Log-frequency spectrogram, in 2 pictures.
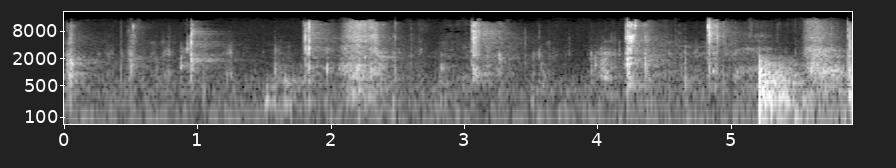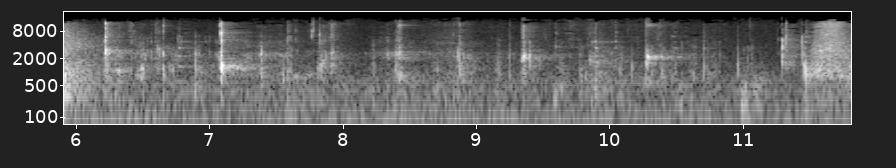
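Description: Close-miked chewing of tender red-braised lamb and rice, with frequent irregular wet mouth clicks and smacks.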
